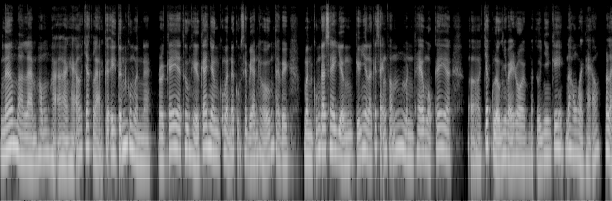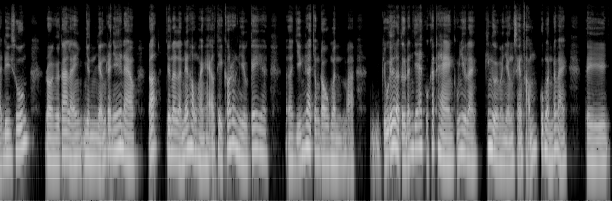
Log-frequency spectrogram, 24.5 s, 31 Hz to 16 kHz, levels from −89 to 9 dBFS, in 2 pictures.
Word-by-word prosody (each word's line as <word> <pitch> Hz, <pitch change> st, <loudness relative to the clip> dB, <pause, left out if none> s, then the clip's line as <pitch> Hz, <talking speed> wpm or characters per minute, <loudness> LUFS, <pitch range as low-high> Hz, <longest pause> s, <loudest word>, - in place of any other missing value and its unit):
Nếu 150 Hz, +7 st, +5 dB
mà 155 Hz, -9 st, +4 dB
làm 110 Hz, -2 st, +1 dB
hông 130 Hz, +2 st, -2 dB
hà 115 Hz, -, 0 dB
hoàn 105 Hz, -2 st, 0 dB
hảo, 110 Hz, +6 st, 0 dB
chắc 165 Hz, -2 st, 0 dB
là 115 Hz, +2 st, -1 dB
cái -, -, 0 dB
uy 135 Hz, 0 st, +2 dB
tín 150 Hz, +5 st, +4 dB
của 175 Hz, -2 st, +2 dB
mình 115 Hz, -8 st, +1 dB
nè, 105 Hz, -1 st, -3 dB, 0.2 s
rồi 115 Hz, 0 st, +1 dB
cái 155 Hz, -1 st, +3 dB
thương 150 Hz, -2 st, +1 dB
hiệu 110 Hz, -5 st, +2 dB
cá 155 Hz, -, +3 dB
nhân 140 Hz, -6 st, +3 dB
của 135 Hz, -, -9 dB
mình 135 Hz, -, +1 dB
nó 130 Hz, -, 0 dB
cũng 135 Hz, -, -7 dB
sẽ 135 Hz, -1 st, -2 dB
bị 110 Hz, -1 st, 0 dB
ảnh 115 Hz, -, -1 dB
hưởng. 120 Hz, +4 st, -1 dB
Tại 135 Hz, -9 st, -3 dB
vì 110 Hz, -1 st, 0 dB, 0.3 s
mình 115 Hz, -1 st, +2 dB
cũng 135 Hz, +5 st, -1 dB
đã 150 Hz, 0 st, +4 dB
xây 150 Hz, -2 st, +3 dB
dựng, 115 Hz, -1 st, +1 dB
kiểu 125 Hz, +1 st, -1 dB
như 155 Hz, +2 st, +2 dB
là, 125 Hz, -, 0 dB
cái 155 Hz, -, -2 dB
sản 140 Hz, -3 st, -1 dB
phẩm 160 Hz, +2 st, 0 dB
mình 120 Hz, -3 st, -1 dB
theo 135 Hz, 0 st, +1 dB
một 115 Hz, -4 st, -3 dB
cái, 155 Hz, +1 st, +1 dB
ơ, 130 Hz, -3 st, -1 dB, 0.3 s
ờ, 105 Hz, -, -4 dB
chất 175 Hz, -4 st, +1 dB
lượng 105 Hz, -3 st, +4 dB
như 130 Hz, -, +1 dB
vậy 110 Hz, -2 st, +1 dB
rồi, 110 Hz, -2 st, 0 dB
mà 110 Hz, -1 st, -6 dB
tự 95 Hz, -, -1 dB
nhiên 125 Hz, +4 st, -1 dB
cái 155 Hz, 0 st, 0 dB
nó -, -, 0 dB
hông 135 Hz, -3 st, -1 dB
hoàn 105 Hz, -5 st, -2 dB
hảo, 110 Hz, +8 st, -4 dB
nó 150 Hz, -, +3 dB
lại 125 Hz, -, 0 dB
đi 120 Hz, +3 st, 0 dB
xuống, 150 Hz, +10 st, +1 dB, 0.3 s
rồi 110 Hz, -1 st, +2 dB
người 110 Hz, 0 st, 0 dB
ta 130 Hz, +1 st, +2 dB
lại 115 Hz, -2 st, +1 dB
nhìn 115 Hz, -2 st, +1 dB
nhận 105 Hz, +3 st, 0 dB
ra -, -, +1 dB
như 145 Hz, +2 st, +2 dB
thế 165 Hz, -, +5 dB
nào? 115 Hz, -6 st, +1 dB, 0.2 s
Đó, 145 Hz, +3 st, +2 dB, 0.2 s
cho 135 Hz, -, +2 dB
nên 130 Hz, -1 st, +2 dB
là 115 Hz, -3 st, 0 dB
nếu 135 Hz, +7 st, +2 dB
hông 155 Hz, -4 st, +2 dB
hoàn 110 Hz, -4 st, -1 dB
hảo 110 Hz, +5 st, -2 dB
thì 125 Hz, -6 st, -2 dB
có 155 Hz, +10 st, 0 dB
rất 180 Hz, -1 st, +1 dB
nhiều 115 Hz, -7 st, -1 dB
cái, 150 Hz, -1 st, 0 dB, 0.4 s
ơ, 110 Hz, 0 st, -3 dB
diễn 110 Hz, +5 st, -1 dB
ra 160 Hz, -2 st, +5 dB
trong 135 Hz, -3 st, -3 dB
đầu 110 Hz, -2 st, +1 dB
mình, 105 Hz, -2 st, -1 dB
mà, 100 Hz, -3 st, -5 dB, 0.4 s
ừm, -, -, -11 dB
chủ 120 Hz, -, +1 dB
yếu 150 Hz, +6 st, +6 dB
là 170 Hz, -, +5 dB
từ 110 Hz, -, +2 dB
đánh 120 Hz, +7 st, 0 dB
giá 160 Hz, +2 st, +1 dB
của 165 Hz, -, -9 dB
khách 170 Hz, +1 st, -3 dB
hàng, 110 Hz, -7 st, +2 dB
cũng 125 Hz, +5 st, -4 dB
như 140 Hz, -2 st, +2 dB
là 110 Hz, -3 st, -1 dB, 0.2 s
cái 165 Hz, 0 st, +5 dB
người 130 Hz, -7 st, +2 dB
mà 105 Hz, -, -2 dB
nhận 100 Hz, 0 st, -1 dB
sản 110 Hz, -, -2 dB
phẩm 140 Hz, +5 st, -3 dB
của 140 Hz, -, -3 dB
mình 130 Hz, -7 st, +1 dB
đó 150 Hz, -, 0 dB
bạn, 105 Hz, -6 st, -1 dB, 0.4 s
thì 110 Hz, 0 st, -1 dB
125 Hz, 290 wpm, -23 LUFS, 110-150 Hz, 0.4 s, yếu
